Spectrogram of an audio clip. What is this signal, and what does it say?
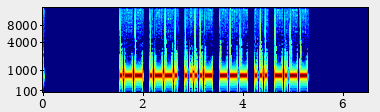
Morse code, heard as a keyed tone, about 25 wpm, 700 Hz. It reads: WP4OSY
